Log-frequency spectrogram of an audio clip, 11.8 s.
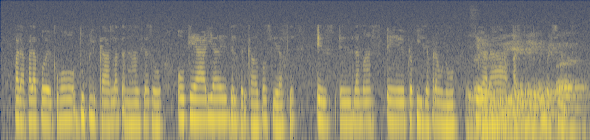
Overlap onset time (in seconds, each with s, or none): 9.3 s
